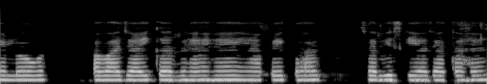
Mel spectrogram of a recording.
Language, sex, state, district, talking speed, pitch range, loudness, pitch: Hindi, female, Bihar, Sitamarhi, 150 wpm, 200-205 Hz, -19 LUFS, 205 Hz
